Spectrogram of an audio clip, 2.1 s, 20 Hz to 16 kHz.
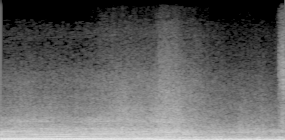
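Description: A 570 hp Audi RS3 accelerates hard with the roof open, its engine roaring loud and close in a steady, rising drone that holds for about two seconds with no talk over it.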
